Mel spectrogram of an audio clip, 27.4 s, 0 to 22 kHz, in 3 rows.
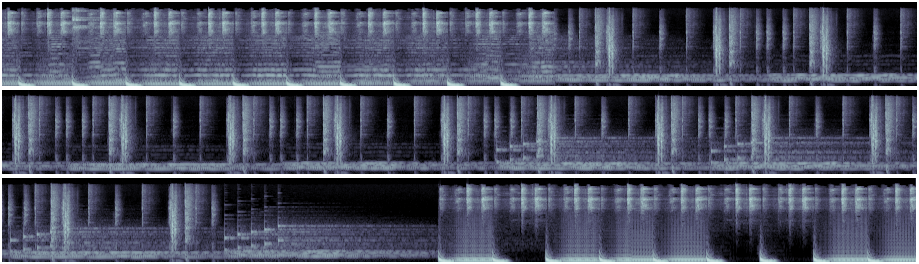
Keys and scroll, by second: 4.7 e, 6.8 z, 7.5 ., 7.8 4, 8.5 Return, 9.9 ctrl++, 10.8 p, 14.1-15.9 typing, 19.5 Return.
